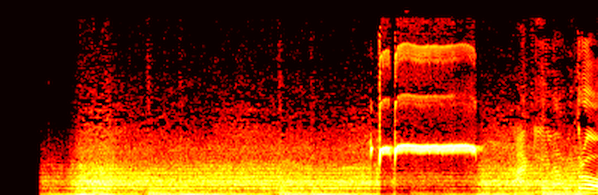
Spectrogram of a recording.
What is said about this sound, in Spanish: Inicia, nos da el pitazo inicial para arrancar este medio tiempo.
